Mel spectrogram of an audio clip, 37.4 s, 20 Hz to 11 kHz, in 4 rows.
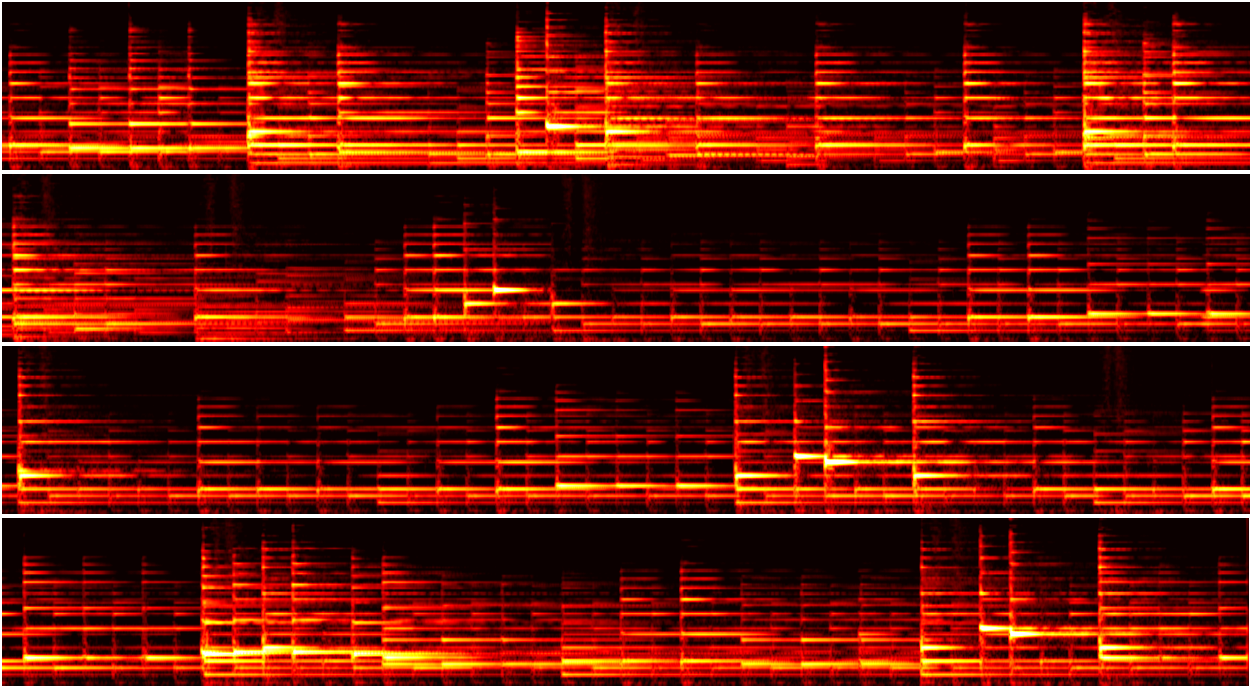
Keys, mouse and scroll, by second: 1.0 click, 2.7 click, 9.8-13.8 drag, 14.4-16.2 drag, 20.7-26.0 drag, 26.5-28.1 drag, 28.1-30.9 drag, 31.2-32.6 drag, 33.0 click, 35.9 click.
